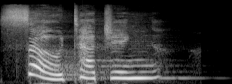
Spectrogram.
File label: levelup en; cookie run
